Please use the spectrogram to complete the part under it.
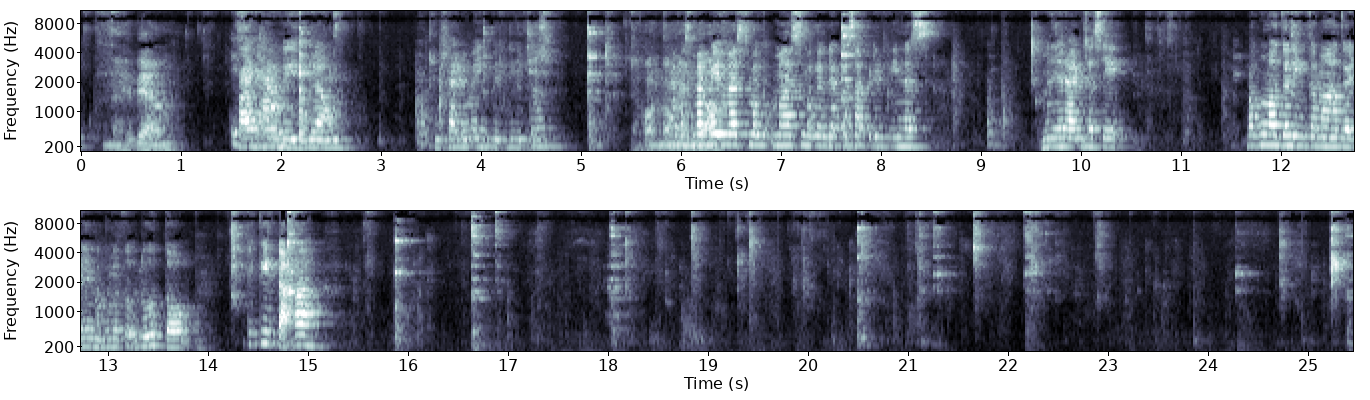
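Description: Cutlery clinks and scrapes on plates.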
